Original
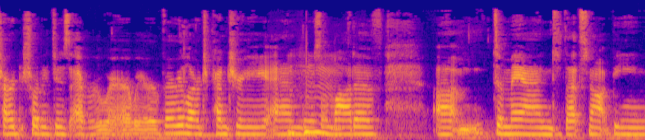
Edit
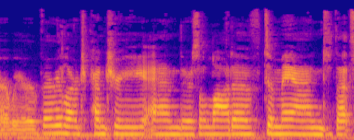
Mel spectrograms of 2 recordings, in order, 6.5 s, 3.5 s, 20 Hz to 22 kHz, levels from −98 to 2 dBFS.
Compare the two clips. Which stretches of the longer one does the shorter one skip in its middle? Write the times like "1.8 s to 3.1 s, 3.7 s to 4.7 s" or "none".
3.8 s to 4.9 s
